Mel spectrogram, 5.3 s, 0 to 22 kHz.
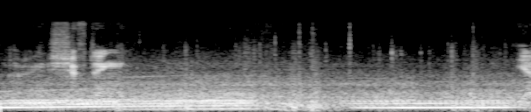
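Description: BMW E46 car engine drones from inside the cabin as gears shift, revs dipping and steadying again mid-clip with the tone falling and rising; a voice talks over it.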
